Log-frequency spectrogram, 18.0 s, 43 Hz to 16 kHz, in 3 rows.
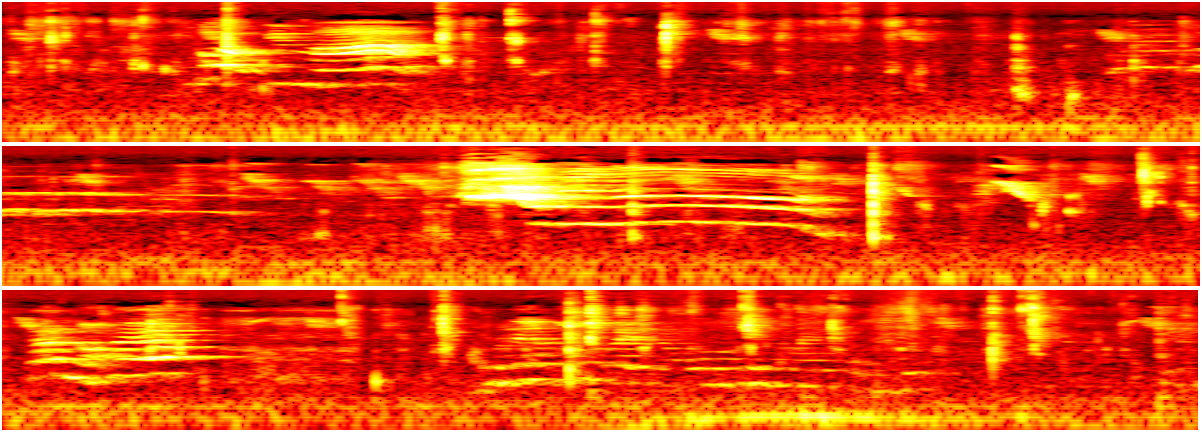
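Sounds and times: chewing clicks: 0.0s - 8.3s, 8.9s - 17.9s
rooster crowing: 5.6s - 7.3s.

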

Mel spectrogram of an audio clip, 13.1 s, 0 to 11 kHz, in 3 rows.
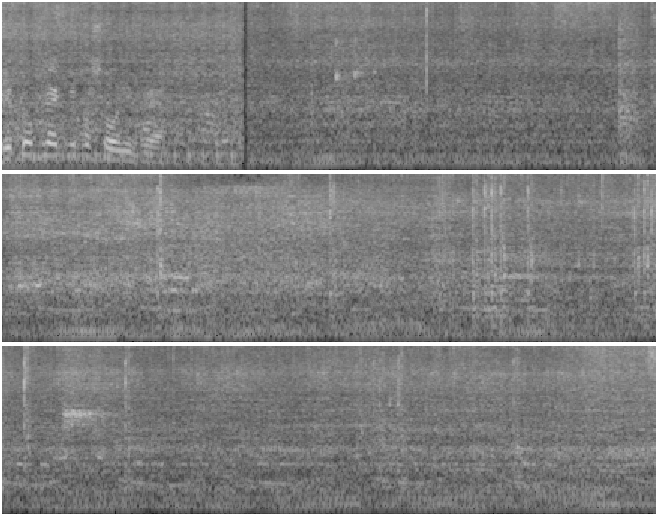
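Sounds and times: off-road vehicle engine running: 0.0s - 13.0s.

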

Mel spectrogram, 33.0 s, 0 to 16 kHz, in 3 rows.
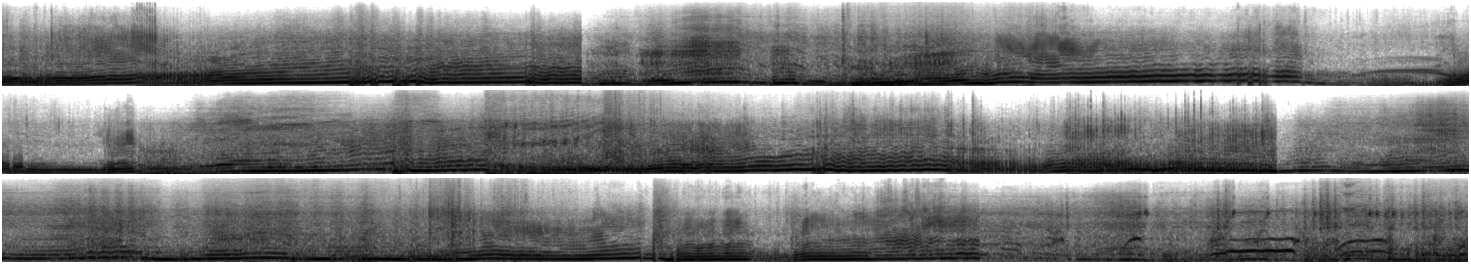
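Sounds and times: rally car engines revving: 0.0s - 33.0s
tyre noise: 29.2s - 33.0s.

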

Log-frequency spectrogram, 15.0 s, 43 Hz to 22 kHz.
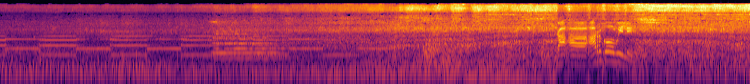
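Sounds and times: diesel locomotive horn: 0.0s - 7.6s.

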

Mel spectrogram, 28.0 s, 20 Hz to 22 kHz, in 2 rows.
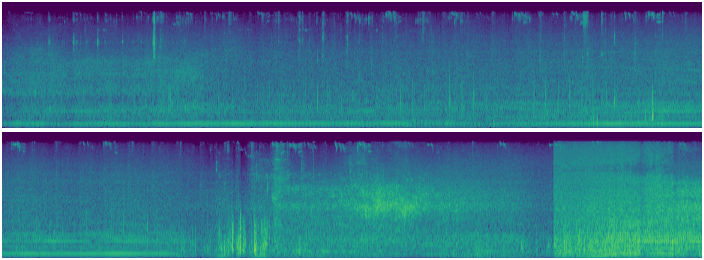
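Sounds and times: engine humming: 0.0s - 28.0s.

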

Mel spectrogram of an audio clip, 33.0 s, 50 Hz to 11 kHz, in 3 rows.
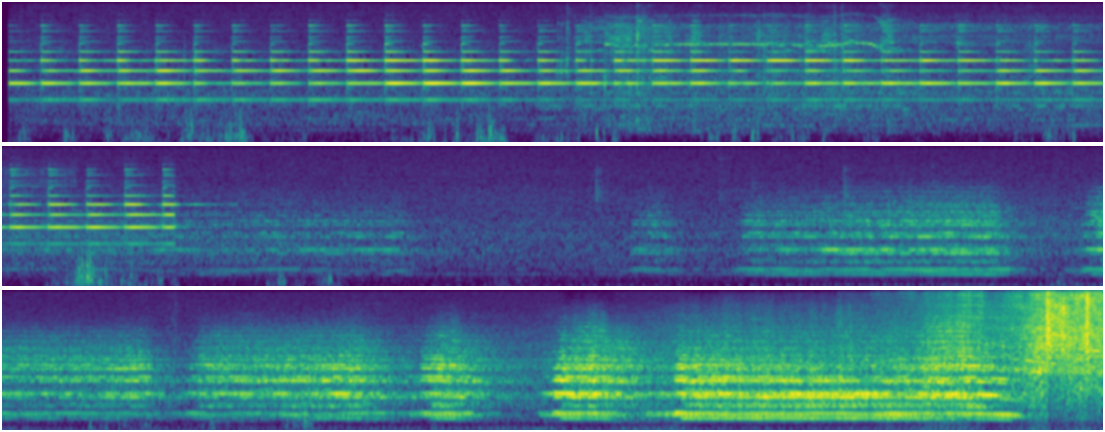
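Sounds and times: crossing bell ringing: 0.1s - 13.8s
distant train horn: 12.6s - 15.4s, 17.2s - 32.6s.

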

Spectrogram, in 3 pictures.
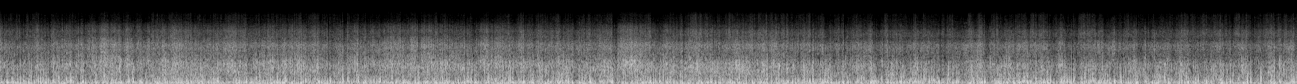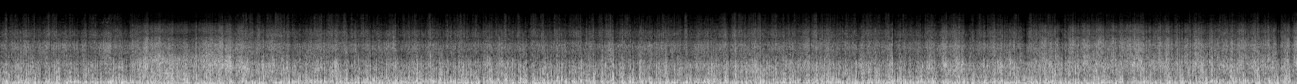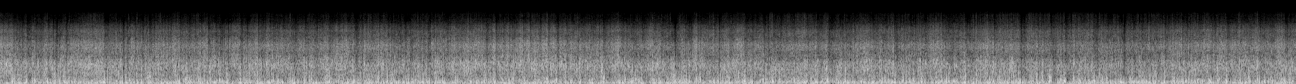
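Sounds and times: motorcycle engine: 0.0s - 34.6s
wind rush on microphone: 0.0s - 38.9s.

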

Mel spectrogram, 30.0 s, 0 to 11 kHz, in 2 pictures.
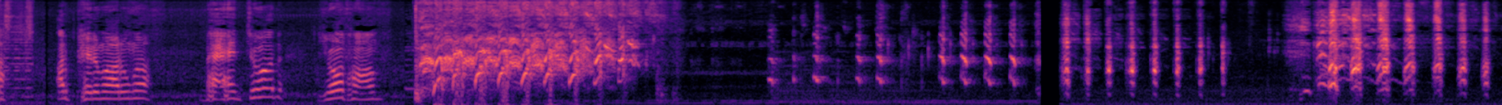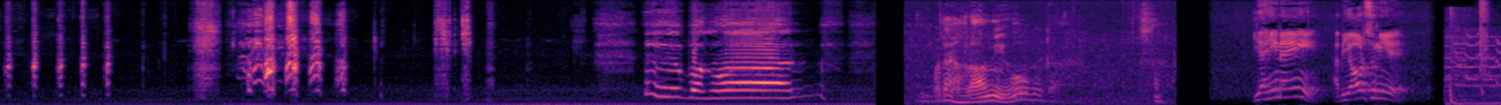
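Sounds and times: men laughing hard: 4.1s - 18.8s.

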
